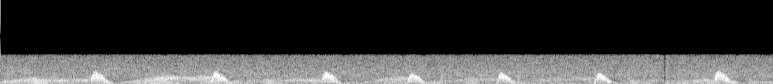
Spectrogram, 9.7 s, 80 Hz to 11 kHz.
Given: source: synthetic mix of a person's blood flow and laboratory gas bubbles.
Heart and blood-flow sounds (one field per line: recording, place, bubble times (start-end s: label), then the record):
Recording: Doppler ultrasound of blood flow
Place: subclavian vein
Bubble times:
no bubbles
From the record:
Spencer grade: 0 (complete lack of bubble signals)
